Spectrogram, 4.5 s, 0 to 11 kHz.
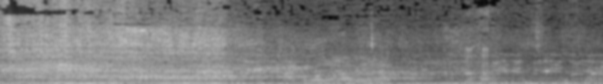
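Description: Drift cars, a Nissan S15 and a 180, skidding through hairpins on a track, with loud sustained tire squeal and engine drone rising in pitch, heard over a commentator's voice.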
